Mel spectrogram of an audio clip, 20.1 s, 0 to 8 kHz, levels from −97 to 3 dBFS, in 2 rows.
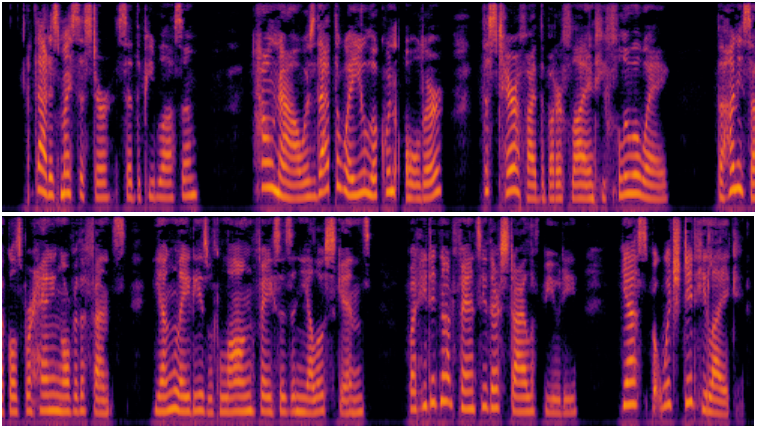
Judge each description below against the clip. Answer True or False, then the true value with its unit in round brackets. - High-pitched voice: True (220 Hz)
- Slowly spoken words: False (165 wpm)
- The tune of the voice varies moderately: True (4.6 semitones)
